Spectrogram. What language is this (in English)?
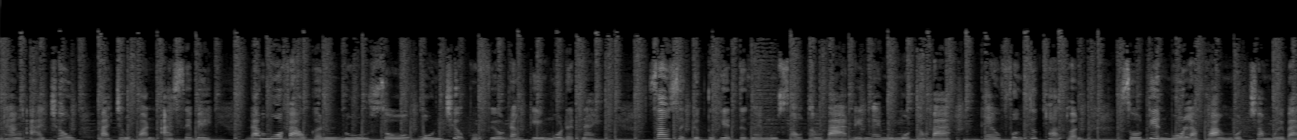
Vietnamese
